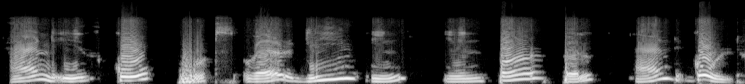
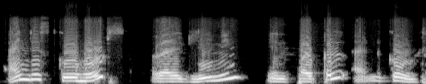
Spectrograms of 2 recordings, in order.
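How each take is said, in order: First: Slow, broken into beats, stressing "gleaming", "purple" and "gold"; scanned anapaestic stresses. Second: Said in the usual way. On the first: Shown as a demonstration. Teacher scanning anapaestic tetrameter, slow with marked stresses. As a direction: stretch each stressed beat, pausing before "in purple" and "and gold". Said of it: "unstressed, unstressed, stressed". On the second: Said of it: "so anapaestic, one, two, unstressed".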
